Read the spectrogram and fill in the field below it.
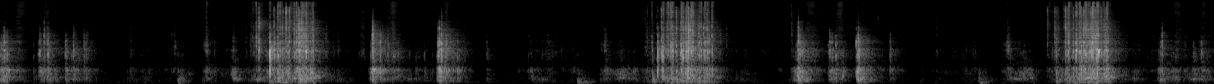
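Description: Oracle cards being shuffled and cut by hand, with repeated riffling bursts and softer slides and taps throughout, close and steady.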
